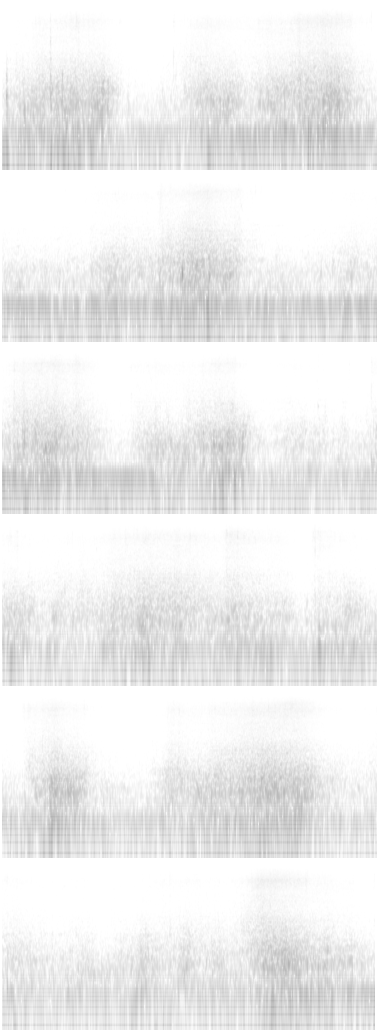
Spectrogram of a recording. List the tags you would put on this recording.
Soundscapes > Nature
fieldrecording PlayadelCarmen sea

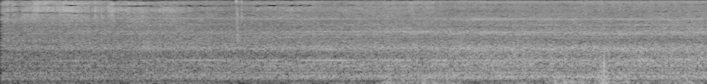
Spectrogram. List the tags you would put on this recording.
Sound effects > Vehicles
vehicle Tampere

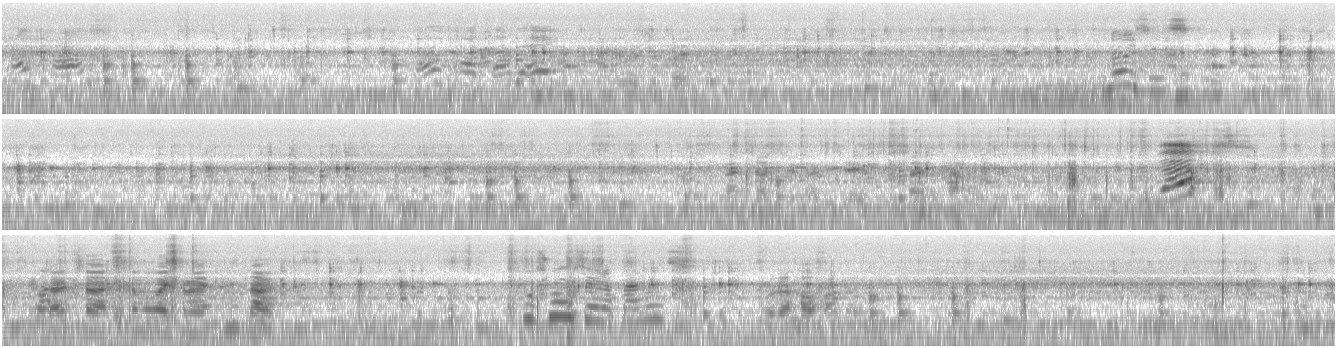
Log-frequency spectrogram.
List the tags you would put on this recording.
Soundscapes > Nature
modified-soundscape weather-data

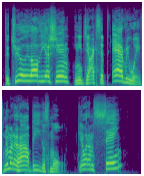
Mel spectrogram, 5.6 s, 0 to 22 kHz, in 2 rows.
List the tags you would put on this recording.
Speech > Solo speech
Surfer August VA FR-AV2 Male oneshot sentence RAW SM57 Adult A2WS

